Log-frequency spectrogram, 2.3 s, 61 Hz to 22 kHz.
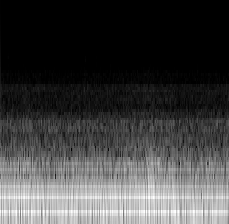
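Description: A powerful car engine of about 500 horsepower revs as the driver presses the clutch and changes gear, giving a loud, steady, droning rumble throughout with no voices.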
